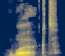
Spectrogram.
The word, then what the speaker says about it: worked: There are 3 ways to pronounce the final ed of regular verbs in the past simple. After unvoiced sounds such as k, p, f, and s, the final ed is pronounced like t, as in the word hot. The e remains silent.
